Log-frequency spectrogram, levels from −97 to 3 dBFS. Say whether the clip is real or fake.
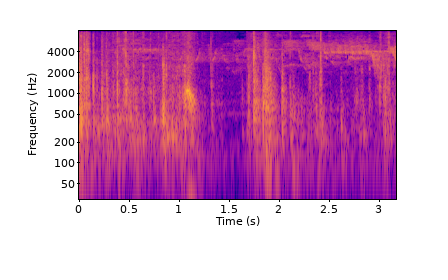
real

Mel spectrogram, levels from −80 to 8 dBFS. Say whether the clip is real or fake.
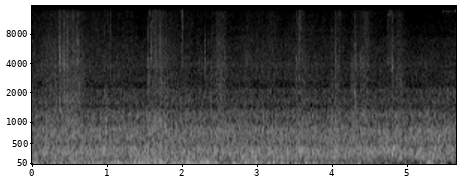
real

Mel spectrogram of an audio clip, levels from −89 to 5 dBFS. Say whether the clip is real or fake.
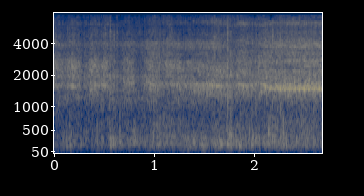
real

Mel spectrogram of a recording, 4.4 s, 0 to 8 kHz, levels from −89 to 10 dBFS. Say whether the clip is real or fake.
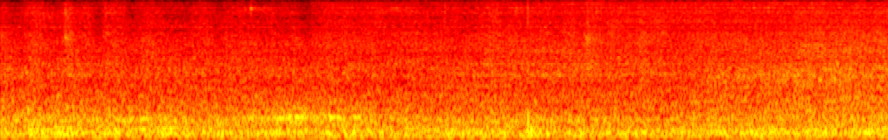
fake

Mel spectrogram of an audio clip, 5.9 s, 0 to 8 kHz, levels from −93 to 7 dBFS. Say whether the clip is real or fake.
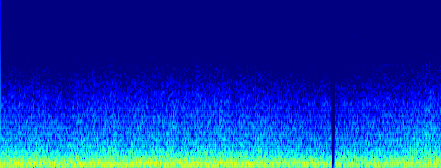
real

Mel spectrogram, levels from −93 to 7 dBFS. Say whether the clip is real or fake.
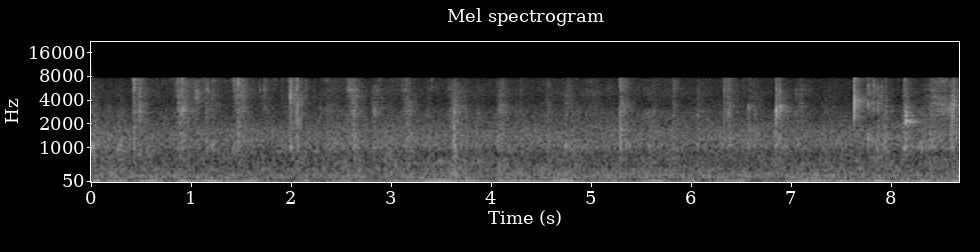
real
